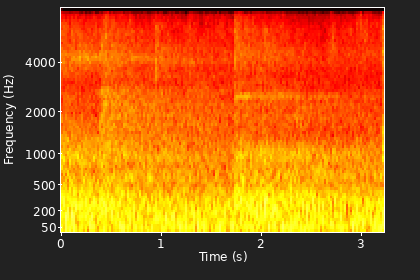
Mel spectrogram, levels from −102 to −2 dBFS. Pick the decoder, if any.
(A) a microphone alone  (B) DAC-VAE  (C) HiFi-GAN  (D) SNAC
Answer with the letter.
A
